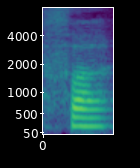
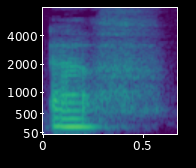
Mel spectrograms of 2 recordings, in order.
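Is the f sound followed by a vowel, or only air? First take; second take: vowel; only air. First: A voiced vowel follows the f sound. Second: Only a stream of air is heard. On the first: The speaker calls it wrong. "it's not fa" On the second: The speaker calls it right. "There's no sound, only air"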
